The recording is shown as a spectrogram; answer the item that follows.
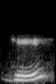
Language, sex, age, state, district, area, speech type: Sindhi, female, 30-45, Madhya Pradesh, Katni, rural, conversation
